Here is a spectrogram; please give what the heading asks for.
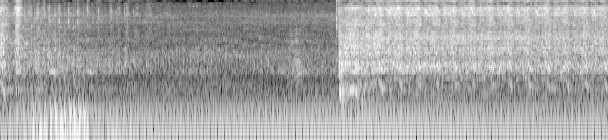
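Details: Tractor engine with a dried fuel pump diaphragm just oiled, carb top refitted, fired on starting fluid: catches and runs ragged, then struggles; runs briefly then dies, bowl full but fuel not drawn through the carb quickly enough.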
